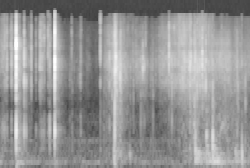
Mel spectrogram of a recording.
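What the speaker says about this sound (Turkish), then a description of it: "Hemen paketini açarak başlayalım." Plastic packaging around an Olight Odin flashlight is torn open, with two sharp snaps followed by a burst of ripping and crinkling, quiet and close with no voices.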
